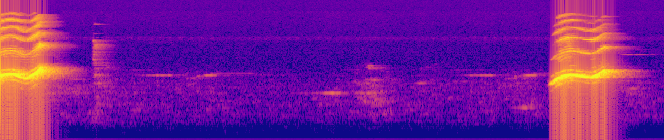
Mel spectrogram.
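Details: Alexandrine parakeet kept as a talking pet in India, whistling: two short, clear, rising whistles about five seconds apart, with silence in between.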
